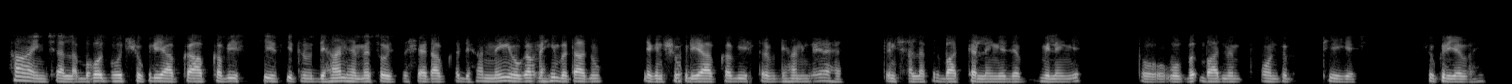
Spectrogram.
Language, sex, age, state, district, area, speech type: Urdu, male, 18-30, Bihar, Purnia, rural, conversation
